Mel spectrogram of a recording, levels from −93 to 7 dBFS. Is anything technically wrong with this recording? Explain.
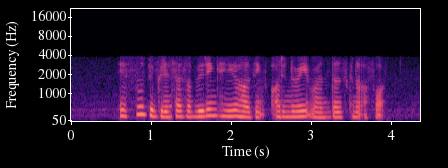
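Yes. VoIP packet loss concealed by the speech codec, at 1.21 to 1.28 s (about 40 ms missing) and 3.17 to 3.25 s (about 20 ms): the decoder extrapolates the last pitch and filter with falling gain, so the speech smears into a fading buzz or noise and stays weak briefly after recovery.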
